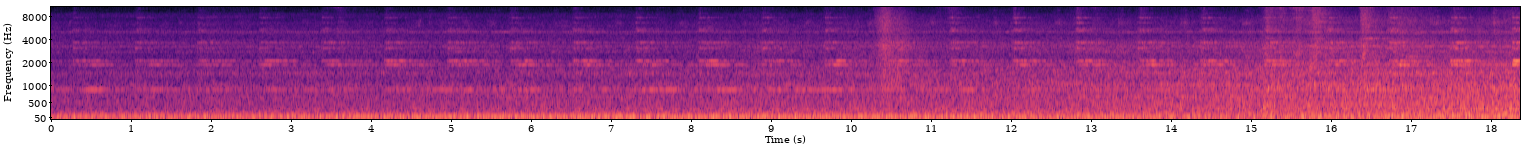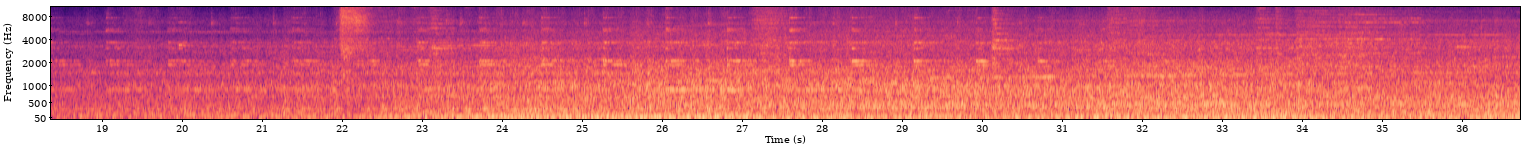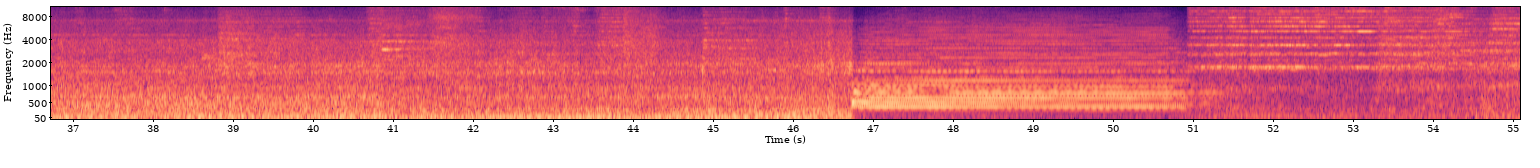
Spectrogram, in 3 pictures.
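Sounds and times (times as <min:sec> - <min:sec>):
diesel locomotive engines: 0:00.0 - 0:55.0
steel wheels rumbling and clanking: 0:10.3 - 0:46.9
multi-note train horn: 0:46.7 - 0:53.2.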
